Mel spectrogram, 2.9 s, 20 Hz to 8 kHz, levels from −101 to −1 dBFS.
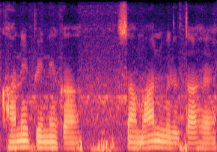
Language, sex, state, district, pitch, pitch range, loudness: Hindi, male, Haryana, Rohtak, 105 Hz, 100-115 Hz, -16 LUFS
